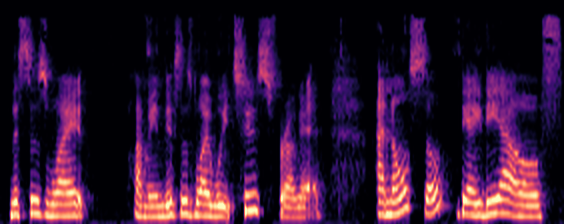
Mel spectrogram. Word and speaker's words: Froged: Yeah, so the story about Froggit, in fact, we pronounce Froggit because it's Ed the Frog.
